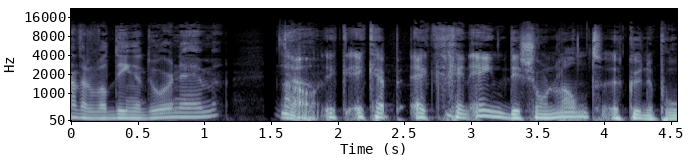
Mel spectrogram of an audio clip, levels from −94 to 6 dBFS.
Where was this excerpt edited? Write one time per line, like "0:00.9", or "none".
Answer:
0:01.4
